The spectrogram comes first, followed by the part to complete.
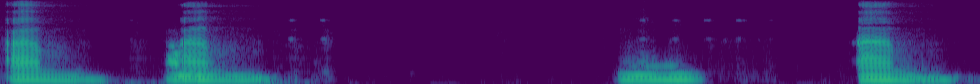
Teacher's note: Dia ada ekor suara tetapi sikit tawasud antara ada ekor suara dan tidak. Yang panjang tu itu bunyi dengung, bukan suara yang terlepas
